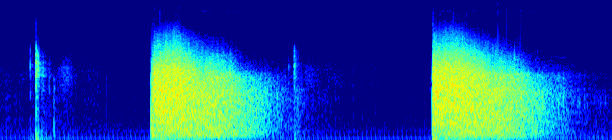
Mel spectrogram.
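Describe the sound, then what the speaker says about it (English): Gunshots fired near a sloth: two loud, sharp blasts a couple of seconds apart, each with a long decaying tail, preceded by faint small clicks in near silence. "suppose someone came up behind you and fired a gun when you least expected it"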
